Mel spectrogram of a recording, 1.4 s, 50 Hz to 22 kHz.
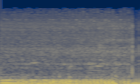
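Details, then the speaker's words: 2018 Honda Civic Si after fixing an exhaust leak: a deep, steady exhaust rumble with no puffing, hissing or ticking at the joints. The loud leak sound it used to make is gone, so the system is sealed. "It used to make a sound right here, a mean ass sound, but not anymore."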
